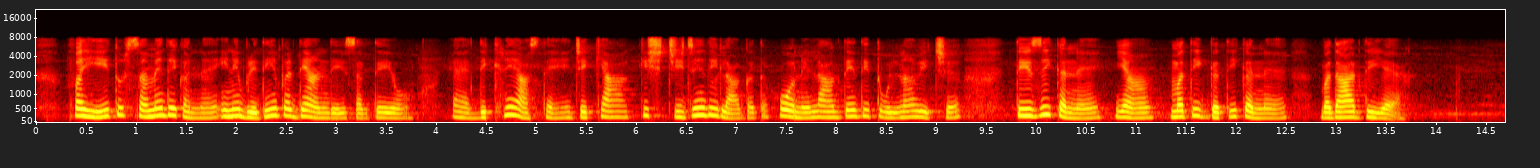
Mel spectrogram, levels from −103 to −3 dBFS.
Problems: constant background noise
